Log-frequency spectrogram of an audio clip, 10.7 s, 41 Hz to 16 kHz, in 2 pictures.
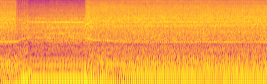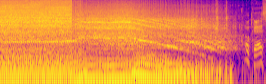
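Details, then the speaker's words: Honda GX390 13 hp engine driving a 21 L/min pressure-washer pump. Steady running until the trigger is pulled, then revs drop and it labors before recovering: engine bogging under load. "can obviously hear the Honda struggling there as soon as you pull it in the trigger the engine speeds you certainly notice a dip in the engine speed"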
